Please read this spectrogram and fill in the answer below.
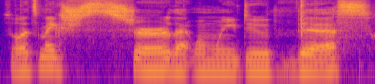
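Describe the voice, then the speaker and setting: A man streams game development from a computer desk in a casual register. He talks through the work as it happens, thinking aloud, and breaks off to answer chat. The pitch sits in an ordinary middle range. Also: steady tone, slow pace, slight background noise. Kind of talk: casual livestream work commentary.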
